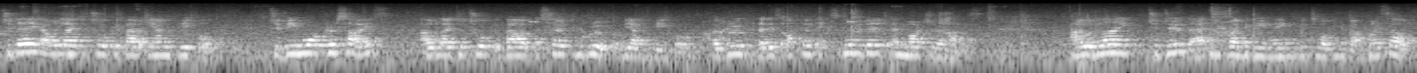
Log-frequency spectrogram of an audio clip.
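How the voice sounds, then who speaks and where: A woman with a mid-range voice works as a sign language interpreter, voicing a formal speech in a measured, halting way and often restarting her phrases. She sounds distant from the microphone in a large, heavily echoing hall, with steady noise beneath her.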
